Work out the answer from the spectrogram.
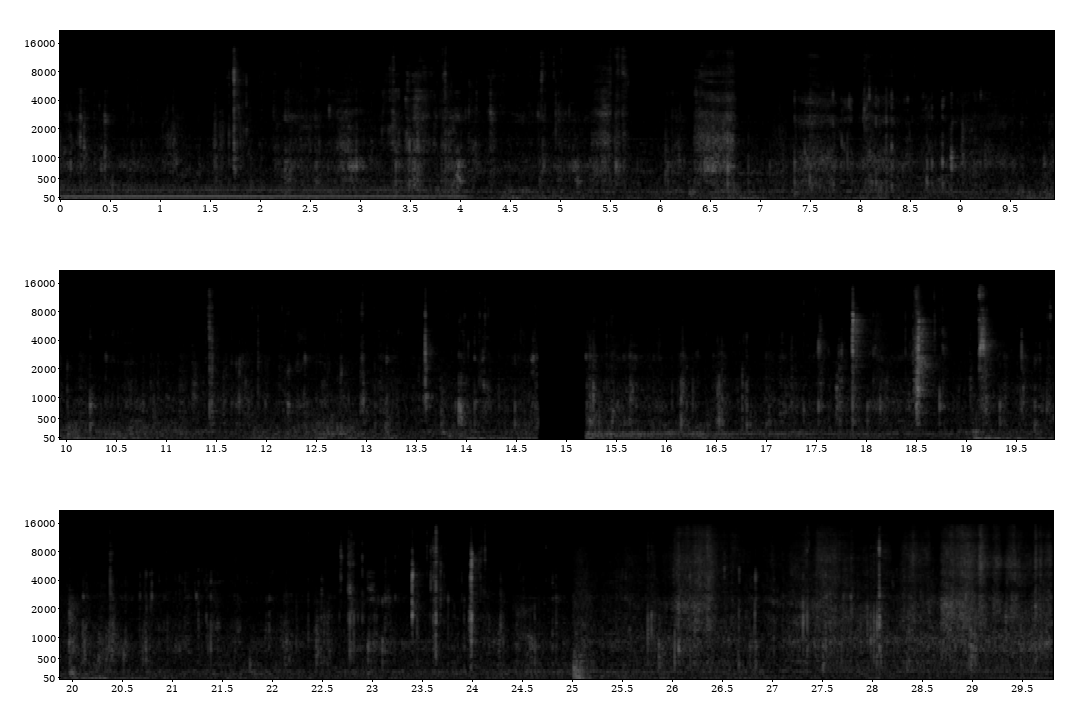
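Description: Close-miked chewing and biting of buttery garlic rotisserie chicken, with many sharp wet mouth clicks and smacks. A low hum sits under the first few seconds, and the sound cuts out completely for a moment about halfway through.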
